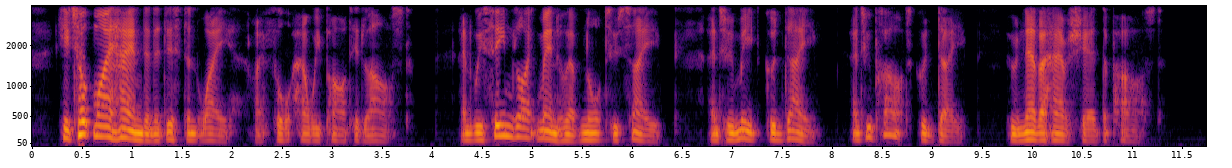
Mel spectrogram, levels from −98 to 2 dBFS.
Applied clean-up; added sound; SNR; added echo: none; none; none; none.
